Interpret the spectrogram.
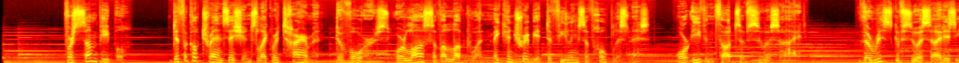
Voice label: Radio

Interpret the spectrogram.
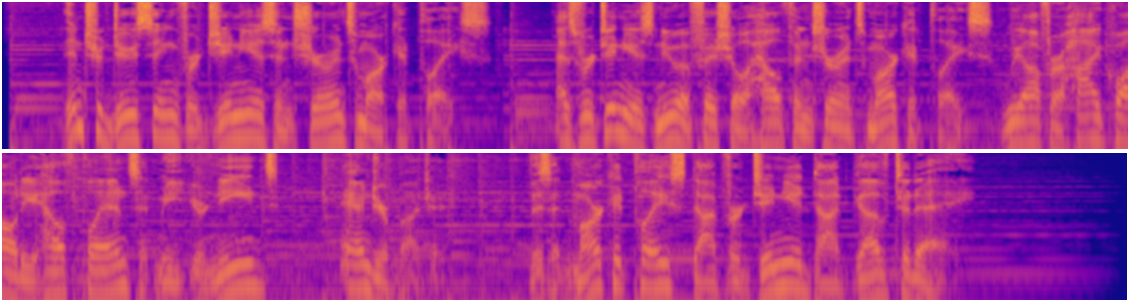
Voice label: Radio PSA M

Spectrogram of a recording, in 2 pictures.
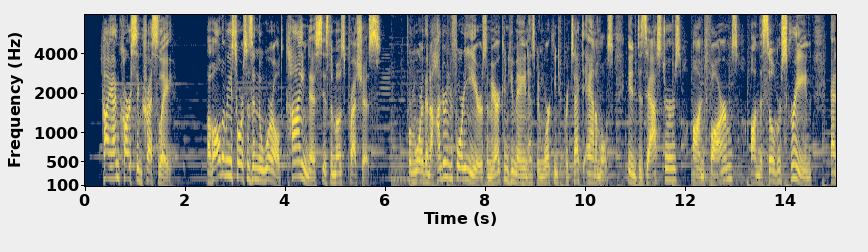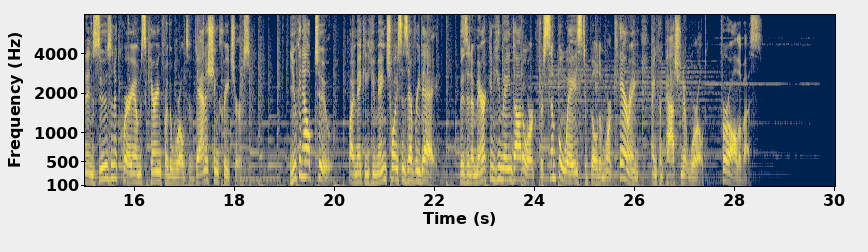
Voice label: PSA radio

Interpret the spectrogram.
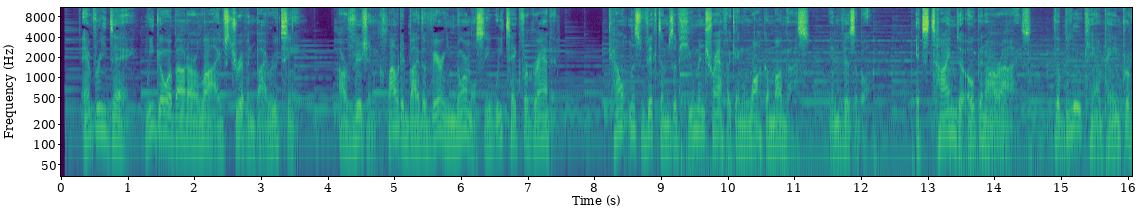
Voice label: Radio English; DHS; Blue Campaign

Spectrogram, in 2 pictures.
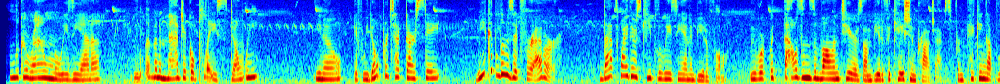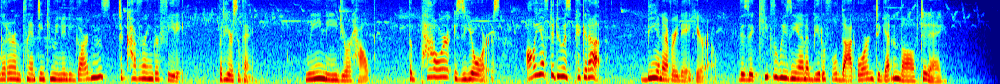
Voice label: female

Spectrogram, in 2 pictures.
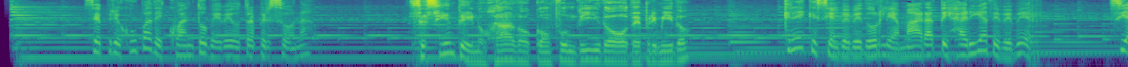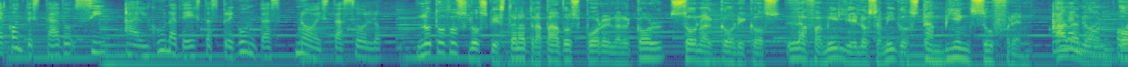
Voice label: SPANISH questions; AlAnon

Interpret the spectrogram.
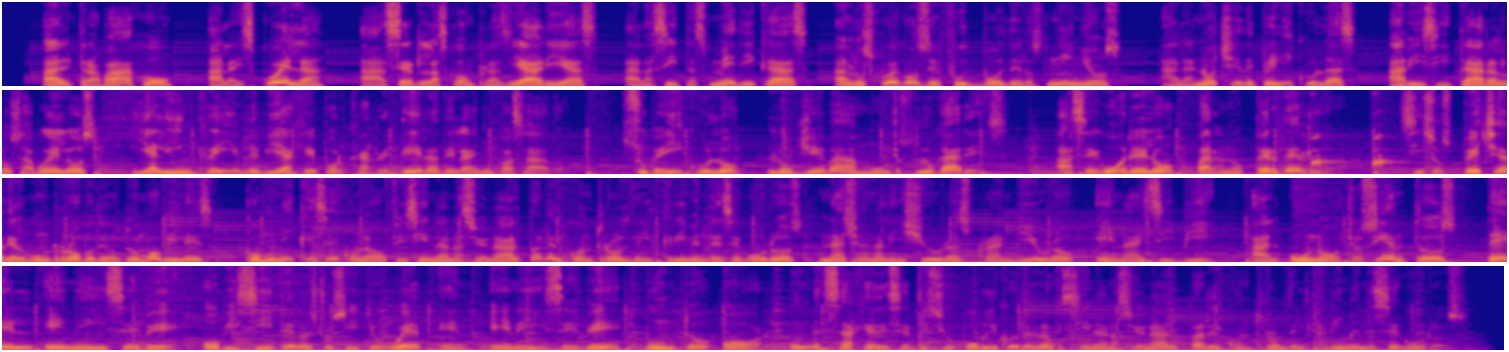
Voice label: Spanish; NICB

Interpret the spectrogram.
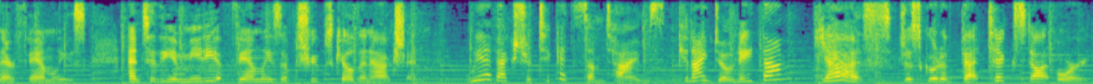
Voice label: What gives Female; Vet Tix

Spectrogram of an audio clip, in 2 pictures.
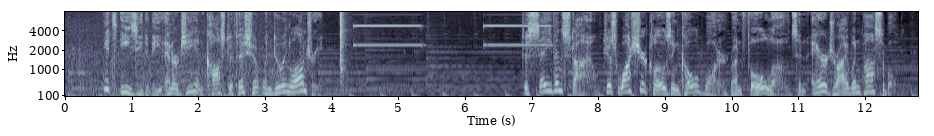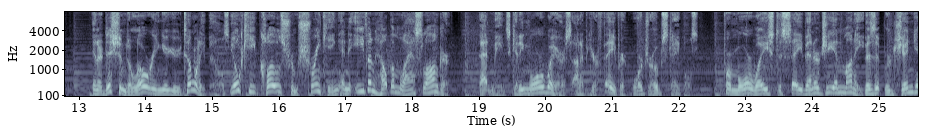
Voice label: Radio Spot; Laundry

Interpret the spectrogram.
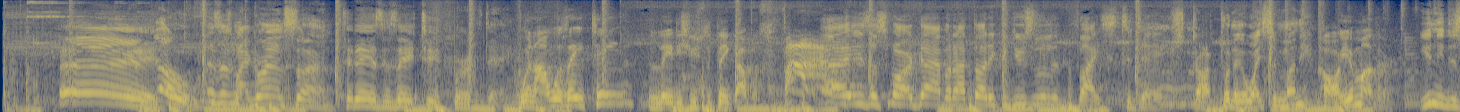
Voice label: RADIO MIX; Reingold; BARBERSHOP

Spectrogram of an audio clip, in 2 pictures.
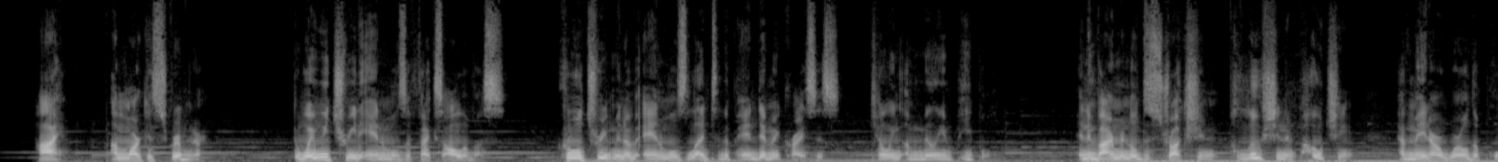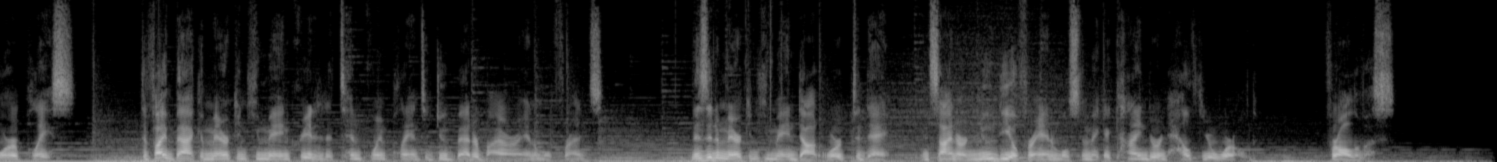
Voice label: Radio; Marcus Scribner

